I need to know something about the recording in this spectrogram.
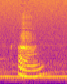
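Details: A pet dog making a weird noise: one short wavering whine, about half a second long, rising then falling, with a steady hum behind it indoors.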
